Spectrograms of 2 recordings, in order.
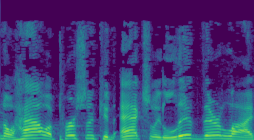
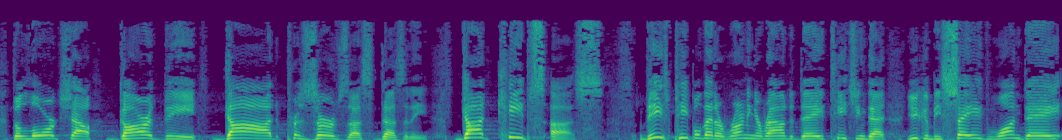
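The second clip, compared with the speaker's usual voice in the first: loud, high, climbing preacher's cry; full-throated revival preaching; preaching at full force; 5 semitones higher, 3 dB louder than usual. Acted. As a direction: lift it up and preach it hard.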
